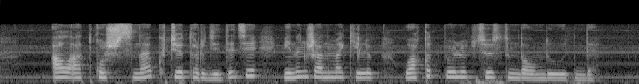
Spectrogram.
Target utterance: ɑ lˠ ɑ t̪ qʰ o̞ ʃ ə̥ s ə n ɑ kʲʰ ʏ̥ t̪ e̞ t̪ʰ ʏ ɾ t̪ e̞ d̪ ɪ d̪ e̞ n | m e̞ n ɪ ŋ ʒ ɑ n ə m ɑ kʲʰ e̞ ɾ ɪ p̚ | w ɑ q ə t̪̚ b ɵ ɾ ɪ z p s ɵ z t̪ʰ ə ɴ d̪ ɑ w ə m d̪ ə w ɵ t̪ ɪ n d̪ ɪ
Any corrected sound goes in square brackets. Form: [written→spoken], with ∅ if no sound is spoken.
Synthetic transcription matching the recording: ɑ lˠ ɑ t̪ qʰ o̞ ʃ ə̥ s ə n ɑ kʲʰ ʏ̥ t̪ e̞ t̪ʰ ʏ ɾ [t̪→d̪] e̞ d̪ ɪ d̪ e̞ [n→∅] | m e̞ n ɪ ŋ ʒ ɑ n ə m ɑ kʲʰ e̞ [ɾ→l] ɪ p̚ | w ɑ q ə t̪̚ b ɵ [ɾ→l] ɪ [z→∅] p s ɵ z t̪ʰ ə ɴ d̪ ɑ w ə m d̪ ə w ɵ t̪ ɪ n d̪ ɪ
